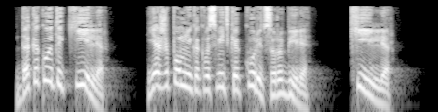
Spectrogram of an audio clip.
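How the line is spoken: Insulting laugh. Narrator (Russian): Она обидно засмеялась

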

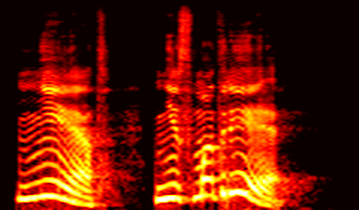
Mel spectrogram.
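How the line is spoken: Screaming. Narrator (Russian): Завопила Ева Коэн

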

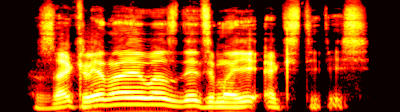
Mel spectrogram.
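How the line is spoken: Booming voice. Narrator (Russian): громогласным голосом встретил он нас

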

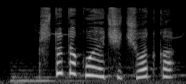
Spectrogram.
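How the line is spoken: Squeaky voice. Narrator (Russian): пискнула Амелия

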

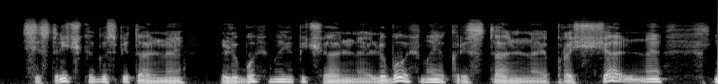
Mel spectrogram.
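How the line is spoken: Soft singing with guitar. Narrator (Russian): молодой подпоручик, пощипывая струны гитары, тихо напевал

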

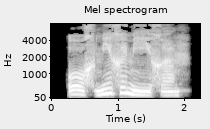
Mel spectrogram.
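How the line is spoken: Old man's sigh. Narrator (Russian): вздохнул дед

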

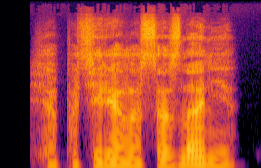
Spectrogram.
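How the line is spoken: Whisper. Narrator (Russian): прошептала Мэри

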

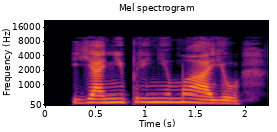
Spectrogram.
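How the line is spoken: Suffering moan. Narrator (Russian): страдальчески простонал князь Г

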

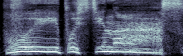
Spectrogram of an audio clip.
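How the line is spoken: Hissing darkness. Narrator (Russian): зашипела тьма

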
